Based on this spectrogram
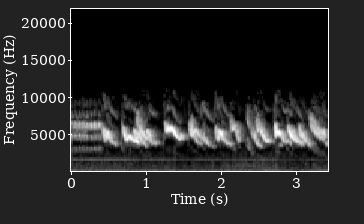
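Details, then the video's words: Oriental white-eye kept in captivity as a prospective national champion singer, pouring out a bright, very high, rapid twittering song of tumbling slurred notes in close succession, with faint background hum. "TERNAK BURUNG PLECI CALON JUARA NASIONAL"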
